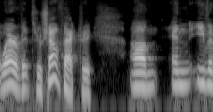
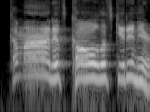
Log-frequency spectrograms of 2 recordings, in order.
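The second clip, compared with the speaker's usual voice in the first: put-on yell, higher pitched; 8 semitones higher, 3 dB louder than usual. Retelling a movie scene, wives calling from inside the camper: imitating someone yelling. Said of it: "yelling at them".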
